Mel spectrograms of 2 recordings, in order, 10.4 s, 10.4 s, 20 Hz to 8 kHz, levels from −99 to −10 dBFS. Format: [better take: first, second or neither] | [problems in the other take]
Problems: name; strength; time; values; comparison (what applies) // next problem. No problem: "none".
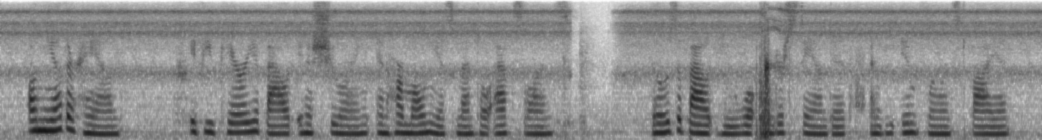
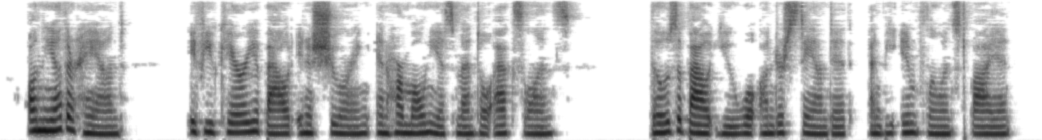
second | background sound (Fire); 6 dB below the speech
